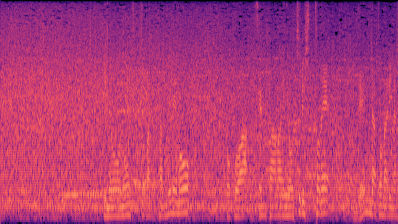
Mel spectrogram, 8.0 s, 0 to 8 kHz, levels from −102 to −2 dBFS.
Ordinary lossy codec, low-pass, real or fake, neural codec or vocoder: none; none; real; none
